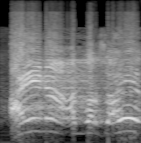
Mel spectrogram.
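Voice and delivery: high loud shout of his own name; shouted summons. Acted. Preacher imagining God shouting for him. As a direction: call him out like a shout from above. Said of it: "Allah sampai teriak-teriak".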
